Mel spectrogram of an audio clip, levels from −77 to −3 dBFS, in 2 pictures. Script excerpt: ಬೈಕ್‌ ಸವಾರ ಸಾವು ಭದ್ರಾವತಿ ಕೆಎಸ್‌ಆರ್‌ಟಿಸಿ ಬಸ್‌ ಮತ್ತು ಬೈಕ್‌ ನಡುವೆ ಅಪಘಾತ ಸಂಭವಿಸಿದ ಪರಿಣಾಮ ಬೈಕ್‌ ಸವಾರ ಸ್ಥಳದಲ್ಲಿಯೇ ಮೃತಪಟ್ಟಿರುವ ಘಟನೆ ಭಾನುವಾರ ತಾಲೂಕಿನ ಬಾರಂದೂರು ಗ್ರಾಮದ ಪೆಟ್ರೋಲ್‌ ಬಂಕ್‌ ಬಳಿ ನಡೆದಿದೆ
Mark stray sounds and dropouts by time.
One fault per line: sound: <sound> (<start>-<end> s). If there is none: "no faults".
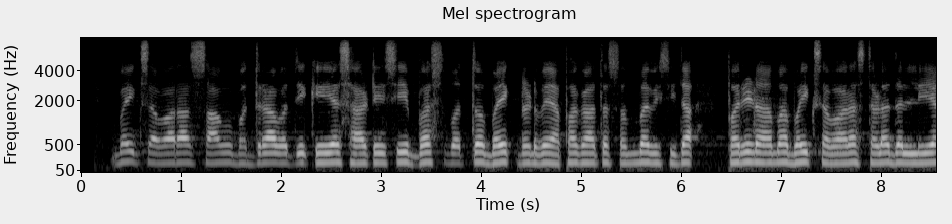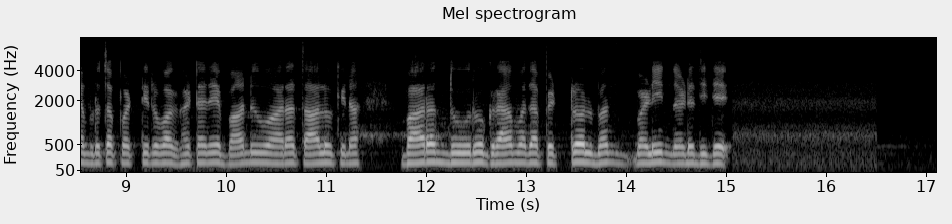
no faults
